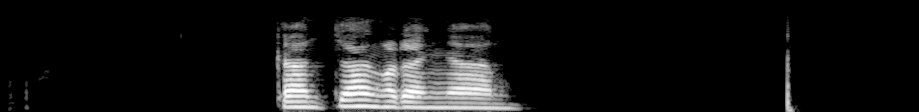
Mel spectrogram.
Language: Thai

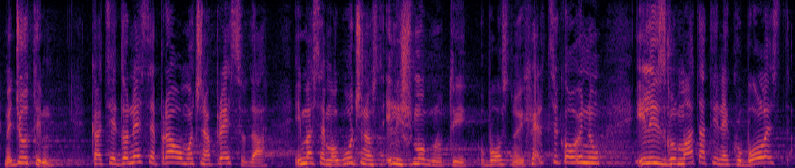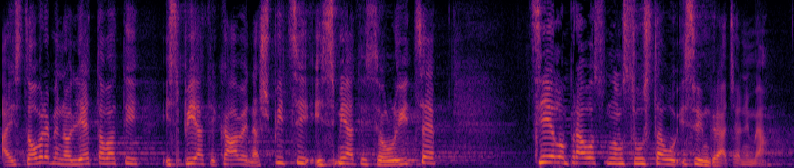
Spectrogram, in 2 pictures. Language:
Croatian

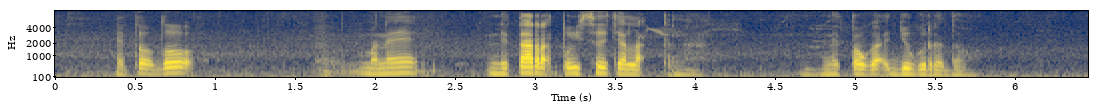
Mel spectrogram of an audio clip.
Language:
Santali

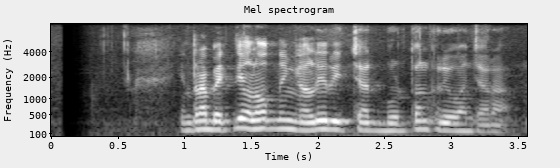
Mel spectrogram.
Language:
Sundanese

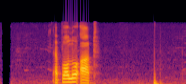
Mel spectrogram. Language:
Bangla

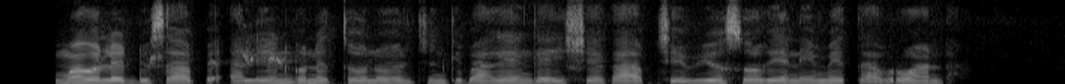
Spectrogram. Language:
Kalenjin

